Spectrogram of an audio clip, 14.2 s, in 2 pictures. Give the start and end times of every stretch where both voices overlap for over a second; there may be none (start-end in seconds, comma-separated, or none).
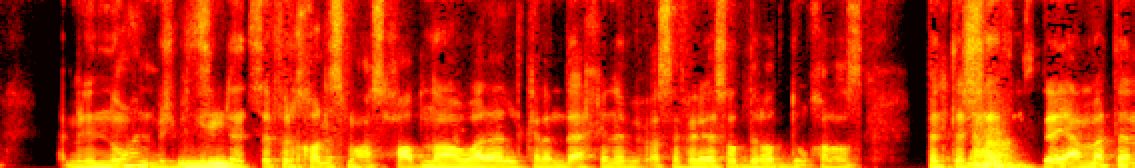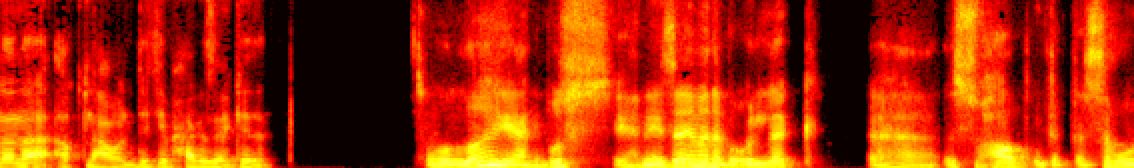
none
